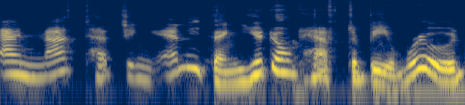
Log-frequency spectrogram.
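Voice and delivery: put-on very soft, hushed, high little old lady voice. Retelling a scene where an old lady answers a guy, imitating a little old lady. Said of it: "the little old lady".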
